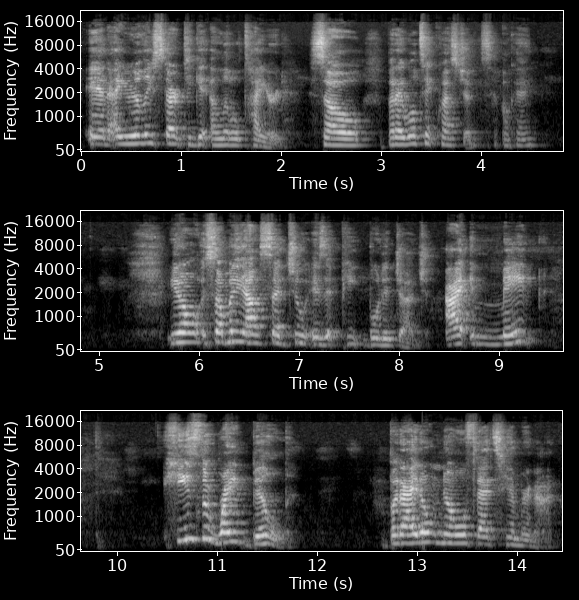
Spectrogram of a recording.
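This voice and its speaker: A middle-aged tarot reader from around Beloit, Wisconsin, in the US Midwest, chats casually on a livestream while answering viewer questions, rambling, restarting and laughing often. She has a Northern Illinois Chicago-area accent and a medium-pitched, slightly bright voice. The sound is roomy.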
